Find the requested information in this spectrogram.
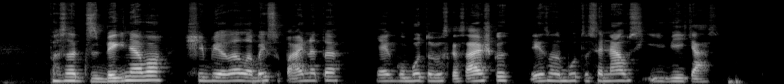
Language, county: Lithuanian, Kaunas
